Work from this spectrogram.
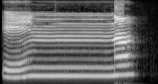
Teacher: यहाँ पर नून मुशद्दिद है, नून पर हम गुन्ना करेंगे।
